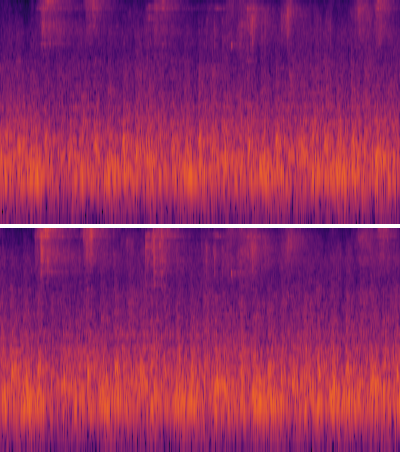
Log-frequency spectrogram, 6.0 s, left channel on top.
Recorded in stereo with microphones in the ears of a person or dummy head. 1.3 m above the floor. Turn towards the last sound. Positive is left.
turn(degrees=45)  # may be behind; listen again after turning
